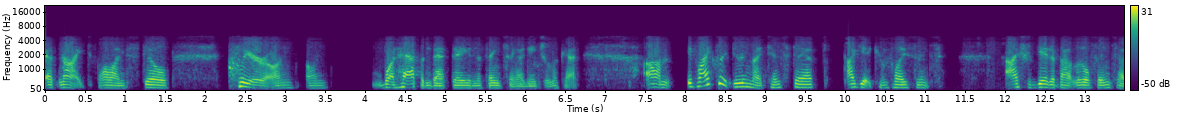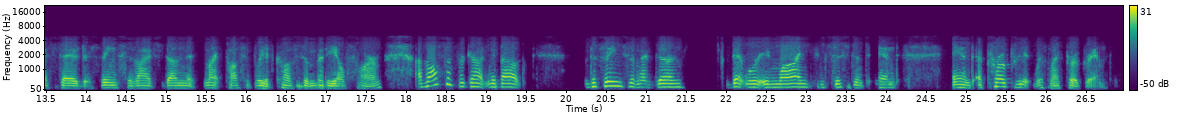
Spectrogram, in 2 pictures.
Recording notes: Monday Noon Phone Speakers Series.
